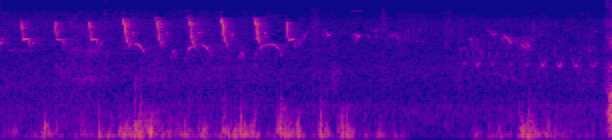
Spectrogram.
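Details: A common nightingale, an early arrival, gives subsong on a breezy morning at Lynford Woods, Essex: a quick run of high, hooked whistled notes, about three a second, fading into softer twitters while a man talks quietly.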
